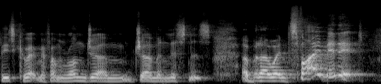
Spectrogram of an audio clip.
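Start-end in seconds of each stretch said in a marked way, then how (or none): 2.9-3.5 panicky, high outburst. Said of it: "'cause I panic".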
